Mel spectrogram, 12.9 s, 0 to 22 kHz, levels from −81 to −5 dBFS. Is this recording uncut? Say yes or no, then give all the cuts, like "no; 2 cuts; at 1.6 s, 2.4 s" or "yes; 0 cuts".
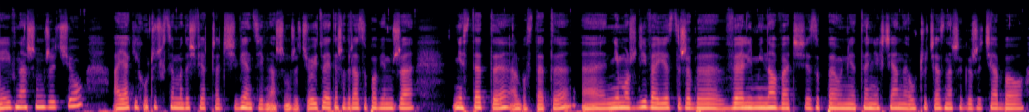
yes; 0 cuts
